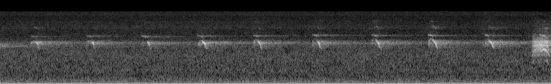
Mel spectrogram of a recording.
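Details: Lesser spotted eagles at a spruce nest in Zemgale, Latvia, with a frog brought for the young; thin, high yelping notes repeated about every half second, fairly faint over steady background hiss, ending in a louder burst.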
